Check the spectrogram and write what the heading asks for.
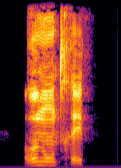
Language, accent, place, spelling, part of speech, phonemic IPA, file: French, France, Lyon, remontrer, verb, /ʁə.mɔ̃.tʁe/, LL-Q150 (fra)-remontrer.wav
- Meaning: to show again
